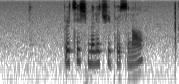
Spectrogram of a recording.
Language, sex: English, female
